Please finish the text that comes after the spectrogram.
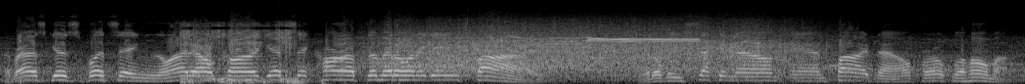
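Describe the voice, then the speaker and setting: Man calling football, high voice, noisy. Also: takes it slowly. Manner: explains rules plainly, then calls plays in an energetic radio-announcer voice. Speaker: hobbyist game host and play-by-play announcer. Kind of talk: simulated old-time radio football play-by-play.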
